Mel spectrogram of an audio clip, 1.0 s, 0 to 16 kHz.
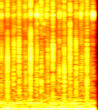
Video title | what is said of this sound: Velvet Tamarind Review (Dialium indum) Weird Fruit Explorer Ep. 144 | if you shake it you hear like the little seed like shaking around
